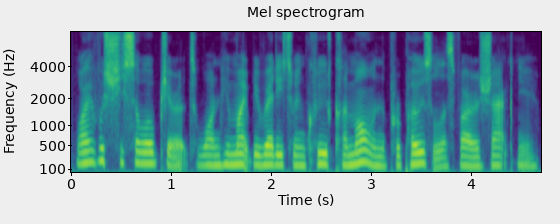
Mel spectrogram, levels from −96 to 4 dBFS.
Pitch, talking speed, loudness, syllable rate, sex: 165 Hz, 280 wpm, -17 LUFS, 7.2 syllables/s, female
